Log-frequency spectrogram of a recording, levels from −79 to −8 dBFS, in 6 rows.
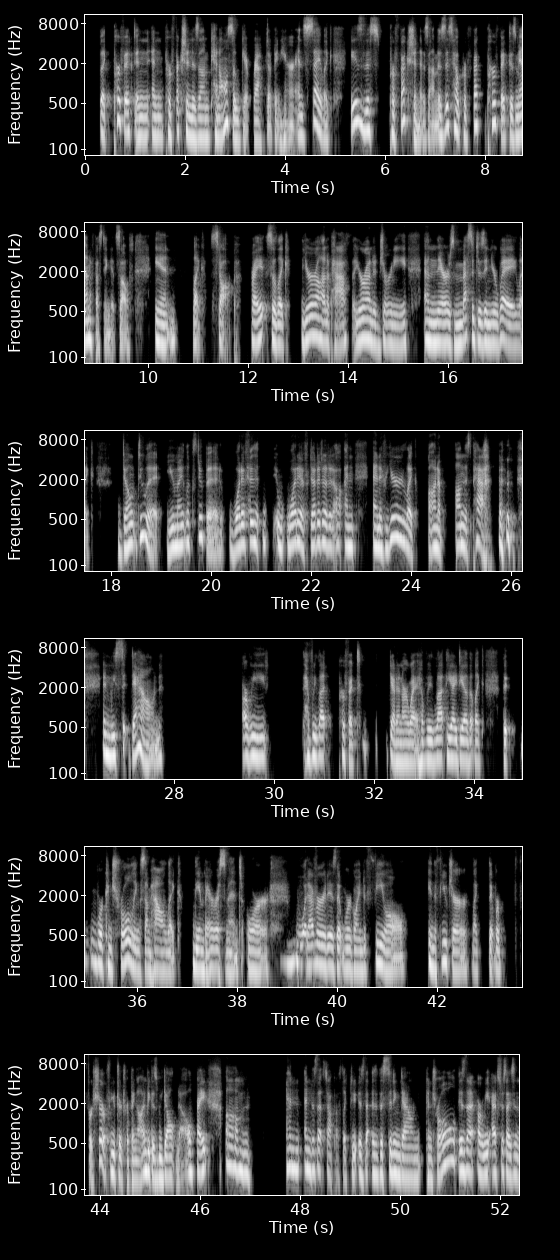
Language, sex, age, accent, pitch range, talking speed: English, female, 30-49, American, 150-195 Hz, 165 wpm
